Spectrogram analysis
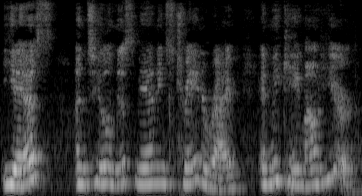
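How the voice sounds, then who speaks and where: A woman's voice: sits high, slow pace. An older woman reading the part of the dead man's young wife in an old-time radio mystery, earnest and insistent. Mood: earnest, defensive. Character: flustered young wife of the murdered man. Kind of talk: 1940s radio mystery acting. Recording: echoey room, distant mic, faint hiss.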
